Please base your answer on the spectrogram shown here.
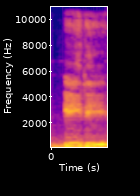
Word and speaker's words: EDI: a jar wow why are you named edie edie is the phonetic pronunciation of edi that is an acronym for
